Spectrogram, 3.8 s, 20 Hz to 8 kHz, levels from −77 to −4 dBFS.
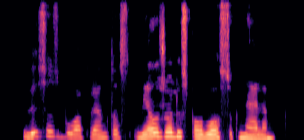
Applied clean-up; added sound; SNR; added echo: none; none; none; none.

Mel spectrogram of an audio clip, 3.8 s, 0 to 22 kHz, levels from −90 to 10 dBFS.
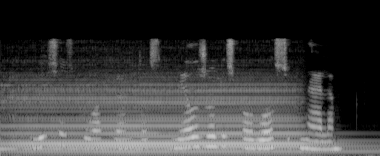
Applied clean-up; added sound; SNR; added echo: none; Bowed string instrument; 0 dB; none.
